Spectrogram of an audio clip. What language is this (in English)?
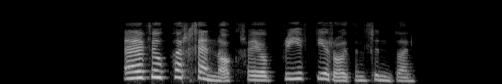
Welsh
